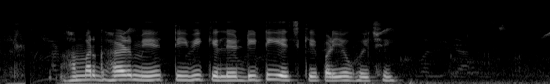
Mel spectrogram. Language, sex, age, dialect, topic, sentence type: Magahi, female, 51-55, Western, banking, statement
